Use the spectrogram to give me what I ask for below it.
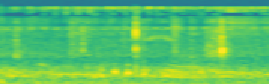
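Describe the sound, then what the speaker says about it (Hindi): Soft, low cooing of a pigeon in a loft, a few gentle rolling calls close by over a quiet background. "दादा कबूतर दिखा रहा है"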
